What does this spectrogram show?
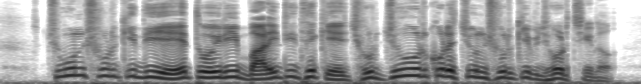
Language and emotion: Bengali, neutral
